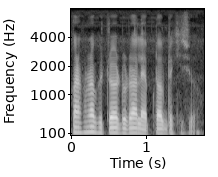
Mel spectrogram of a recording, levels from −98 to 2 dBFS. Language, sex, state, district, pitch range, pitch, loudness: Assamese, male, Assam, Hailakandi, 105-120 Hz, 115 Hz, -19 LUFS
